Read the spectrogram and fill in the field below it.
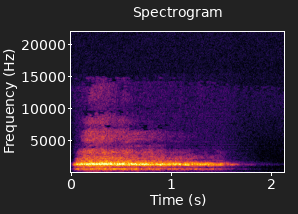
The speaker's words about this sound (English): Inhale through the nose and exhale out of the mouth.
